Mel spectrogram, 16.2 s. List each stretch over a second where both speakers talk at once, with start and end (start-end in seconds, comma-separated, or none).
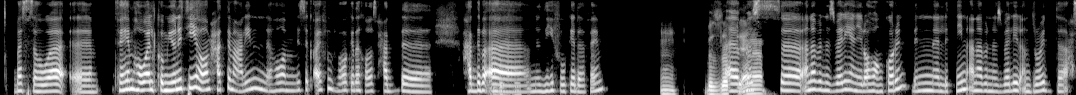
none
